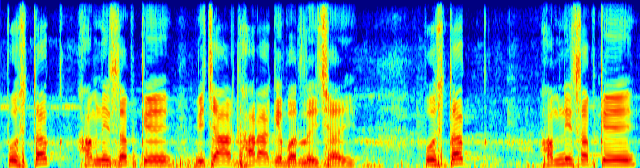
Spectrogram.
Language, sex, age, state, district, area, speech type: Maithili, male, 30-45, Bihar, Sitamarhi, urban, spontaneous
